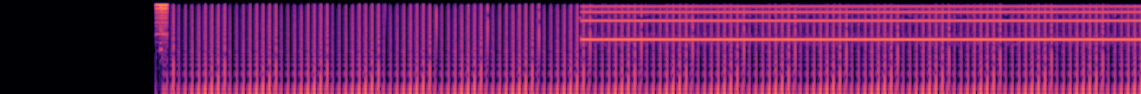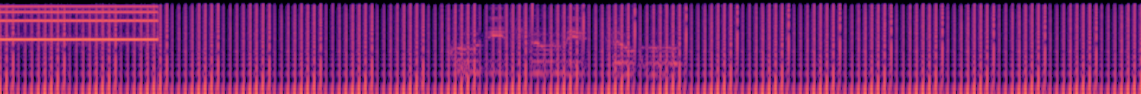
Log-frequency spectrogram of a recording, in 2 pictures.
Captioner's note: rumbling and beeps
